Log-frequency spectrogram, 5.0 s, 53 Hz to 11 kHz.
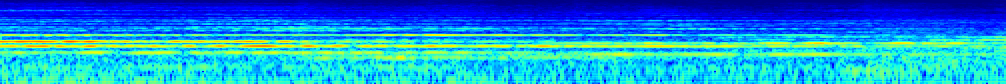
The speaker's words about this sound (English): It's an amazing piece of music that has 40 different harmonies from around 1556.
